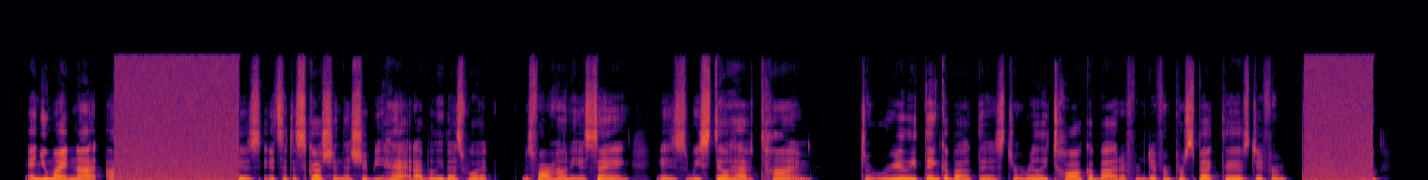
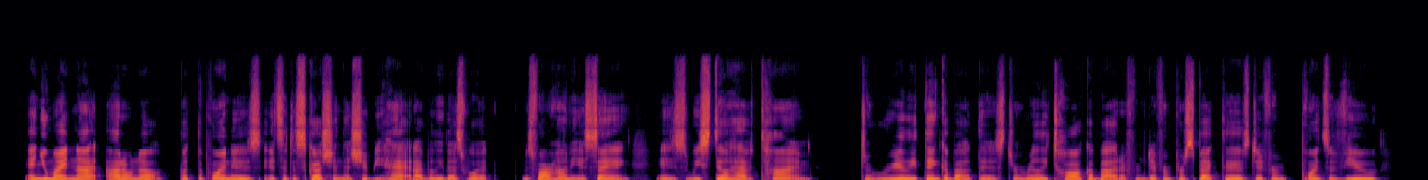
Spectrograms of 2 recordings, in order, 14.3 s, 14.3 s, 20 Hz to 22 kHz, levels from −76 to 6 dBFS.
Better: second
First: audio cutting out; filled with static; at 1 s for 1.5 s and at 13 s for 0.5 s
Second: none

